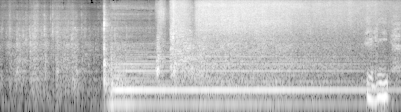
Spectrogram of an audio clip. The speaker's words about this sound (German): Ok, on n'attend pas que ça pue dans tout le couloir. va mettre du désodorisant, s'il te plaît.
